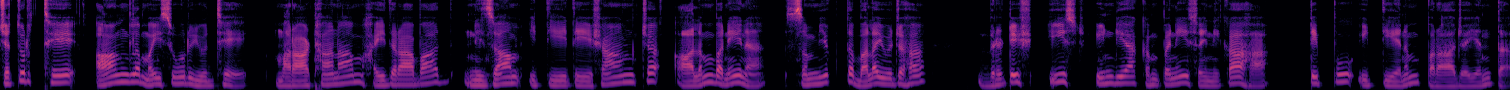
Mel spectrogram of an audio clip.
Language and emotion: Sanskrit, neutral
